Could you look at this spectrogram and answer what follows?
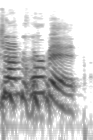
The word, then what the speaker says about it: John Corbett: And John Corbett.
